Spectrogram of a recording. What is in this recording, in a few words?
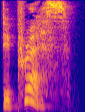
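"depress", English, British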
